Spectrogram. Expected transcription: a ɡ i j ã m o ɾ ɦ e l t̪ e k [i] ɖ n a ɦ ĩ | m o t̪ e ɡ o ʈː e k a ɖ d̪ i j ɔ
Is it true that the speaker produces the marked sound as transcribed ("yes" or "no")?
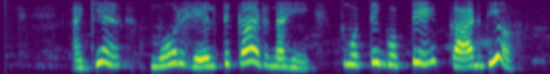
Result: no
